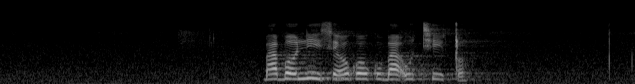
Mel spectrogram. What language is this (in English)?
Xhosa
